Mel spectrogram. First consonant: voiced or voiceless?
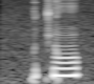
voiceless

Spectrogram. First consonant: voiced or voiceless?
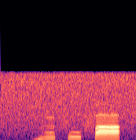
voiced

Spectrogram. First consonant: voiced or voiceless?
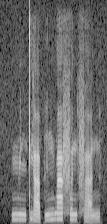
voiced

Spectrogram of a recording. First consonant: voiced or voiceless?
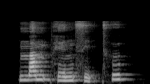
voiced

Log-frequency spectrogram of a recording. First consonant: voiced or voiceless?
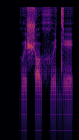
voiceless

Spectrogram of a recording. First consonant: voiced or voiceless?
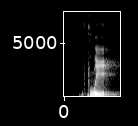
voiceless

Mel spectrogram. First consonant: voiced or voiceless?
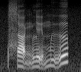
voiceless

